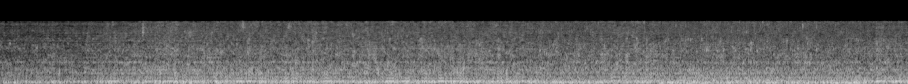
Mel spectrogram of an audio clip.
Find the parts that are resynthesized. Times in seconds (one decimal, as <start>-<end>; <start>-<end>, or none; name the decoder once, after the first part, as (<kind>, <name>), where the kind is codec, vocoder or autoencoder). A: 0.0-5.3 (vocoder, HiFi-GAN); 6.0-6.6; 8.7-9.1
